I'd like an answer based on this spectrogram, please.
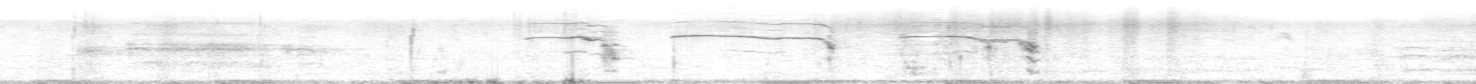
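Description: A chicken in distress giving several shrill, high calls from about a third of the way in, each call falling in pitch at its end.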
